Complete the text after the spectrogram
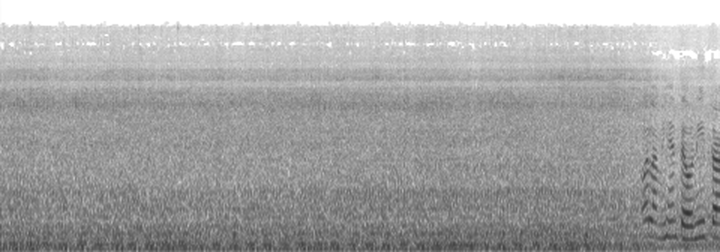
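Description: A bus engine idles with a low rumble.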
